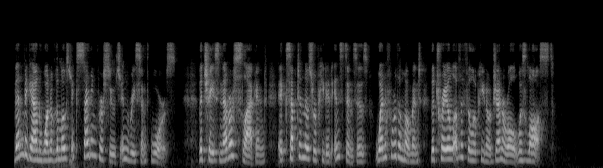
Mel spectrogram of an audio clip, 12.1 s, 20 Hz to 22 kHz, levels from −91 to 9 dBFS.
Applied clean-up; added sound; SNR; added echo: neural mask model DeepFilterNet 3.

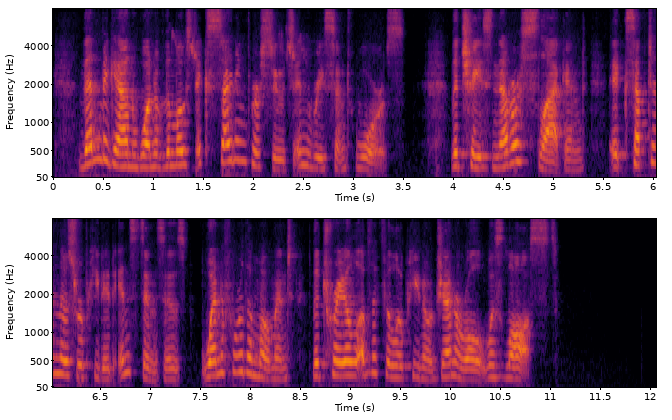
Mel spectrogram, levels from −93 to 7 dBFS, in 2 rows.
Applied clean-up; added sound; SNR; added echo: neural mask model RNNoise.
